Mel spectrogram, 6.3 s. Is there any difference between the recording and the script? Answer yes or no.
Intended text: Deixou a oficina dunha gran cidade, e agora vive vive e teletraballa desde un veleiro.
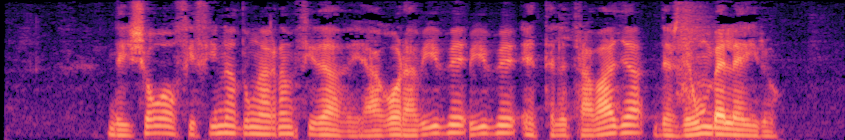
no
